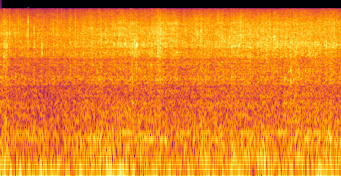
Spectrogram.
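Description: Shrimp and grilled zucchini slices sizzling steadily in olive oil in a frying pan over a gas flame.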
